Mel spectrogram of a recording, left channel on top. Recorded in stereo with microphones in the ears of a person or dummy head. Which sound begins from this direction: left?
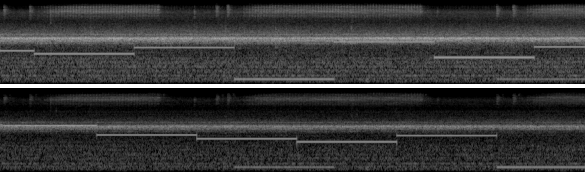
An insect, at 0.0 s.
